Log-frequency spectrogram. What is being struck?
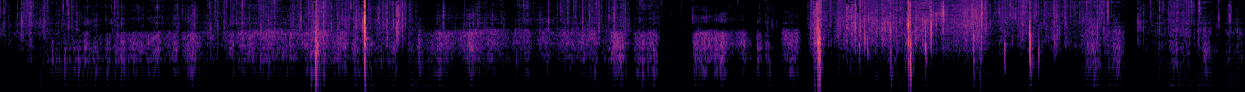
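Metal pen nib on paper.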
